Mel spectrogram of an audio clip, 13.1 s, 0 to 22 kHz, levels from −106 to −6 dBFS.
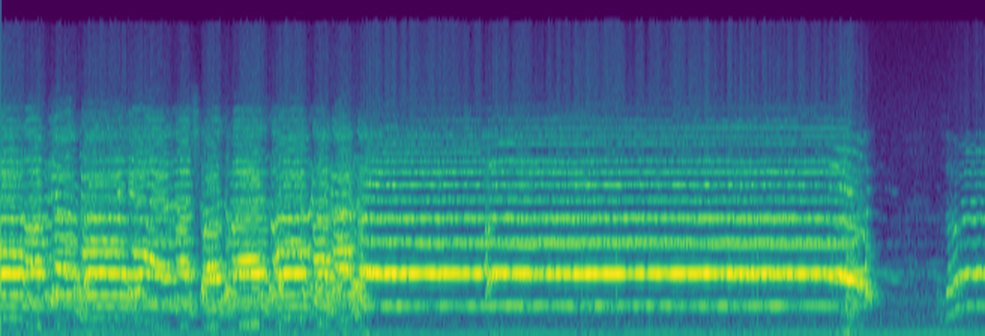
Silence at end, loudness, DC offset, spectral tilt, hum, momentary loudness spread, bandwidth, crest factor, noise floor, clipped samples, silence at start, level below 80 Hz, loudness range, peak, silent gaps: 0 s; -14 LUFS; under 0.1%; -4.5 dB/octave; none; 6 LU; 5.8 kHz; 10 dB; -51 dBFS; under 0.1%; 0 s; -52 dBFS; 3 LU; -4 dBFS; none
